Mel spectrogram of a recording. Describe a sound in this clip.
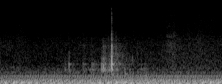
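A plastic plate slides into a holder with a light click.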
